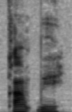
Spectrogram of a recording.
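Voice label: "kampe", Nigerian Pidgin, male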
